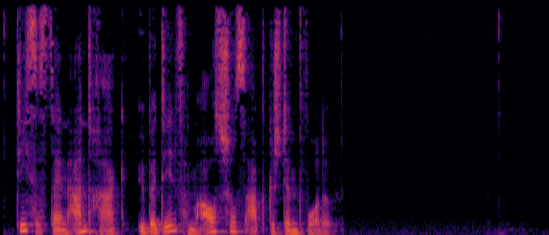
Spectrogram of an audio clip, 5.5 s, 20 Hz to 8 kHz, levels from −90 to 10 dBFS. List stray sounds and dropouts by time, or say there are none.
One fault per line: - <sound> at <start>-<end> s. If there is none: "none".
none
